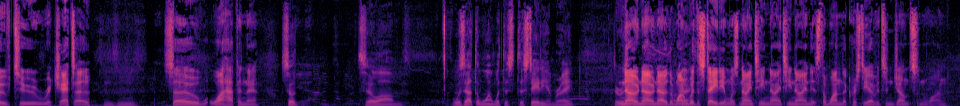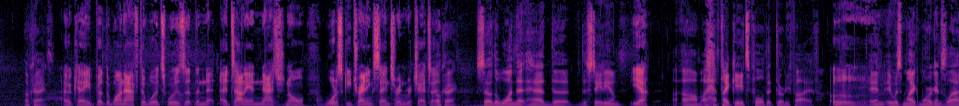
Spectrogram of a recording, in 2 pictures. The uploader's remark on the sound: This was recorded at the recent Syndicate Hilltop Pro-Am Slalom Tournament.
